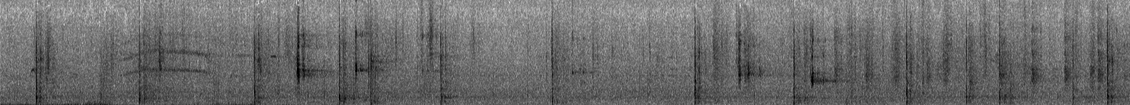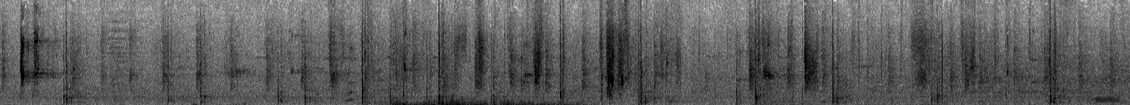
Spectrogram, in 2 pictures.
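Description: Tennis ball bouncing on a hard court and being struck by rackets: short sharp pops at irregular intervals. A low rumble rises and fades for about three seconds in the middle.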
